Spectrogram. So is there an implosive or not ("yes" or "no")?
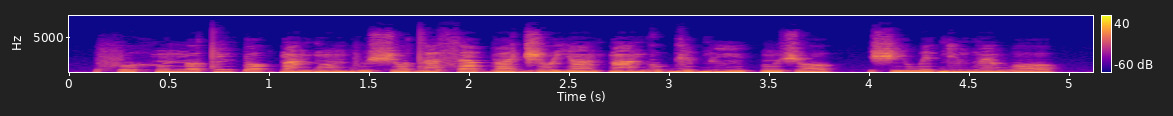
no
